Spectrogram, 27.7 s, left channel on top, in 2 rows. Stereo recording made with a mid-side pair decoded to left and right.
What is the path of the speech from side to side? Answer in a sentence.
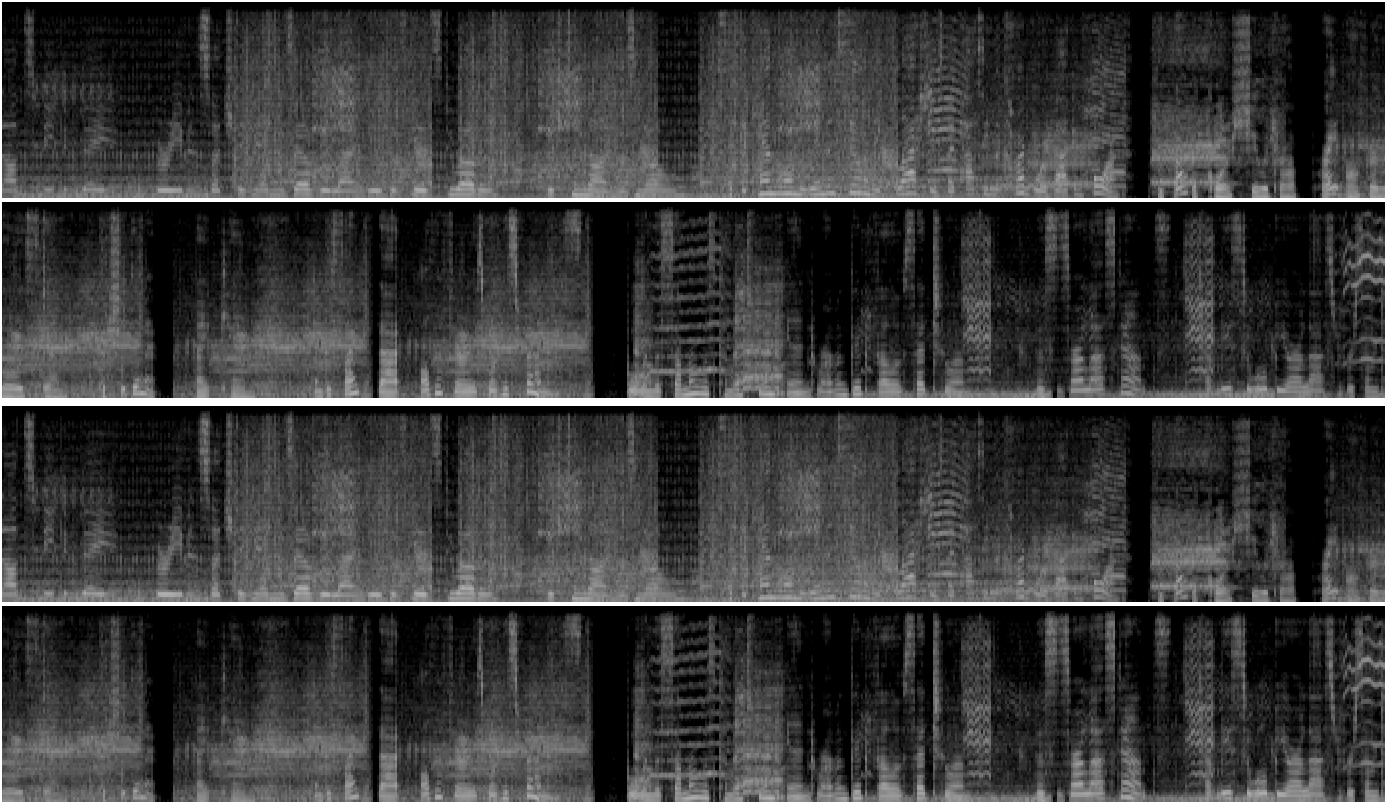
You can hear the speech move from right to left and back again.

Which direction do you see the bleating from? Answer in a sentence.
In this clip you hear the bleating in the centre.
